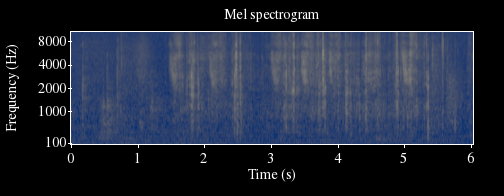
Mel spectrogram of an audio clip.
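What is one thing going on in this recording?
Paper rustles as pages are shuffled.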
